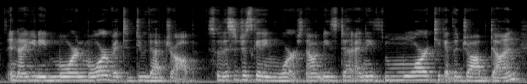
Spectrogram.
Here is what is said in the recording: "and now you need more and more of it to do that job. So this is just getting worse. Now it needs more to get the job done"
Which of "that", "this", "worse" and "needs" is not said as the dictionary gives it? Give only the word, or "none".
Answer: none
